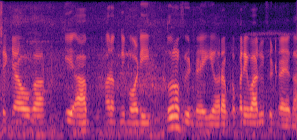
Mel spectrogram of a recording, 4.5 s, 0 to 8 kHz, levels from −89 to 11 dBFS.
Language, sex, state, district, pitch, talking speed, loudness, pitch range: Hindi, male, Chhattisgarh, Raipur, 130 Hz, 230 wpm, -18 LUFS, 120-140 Hz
